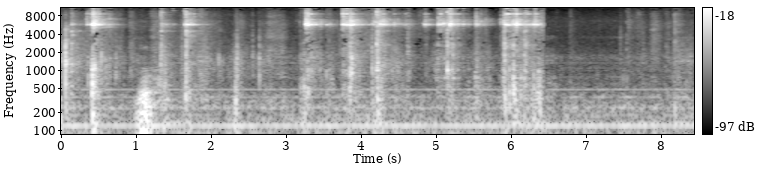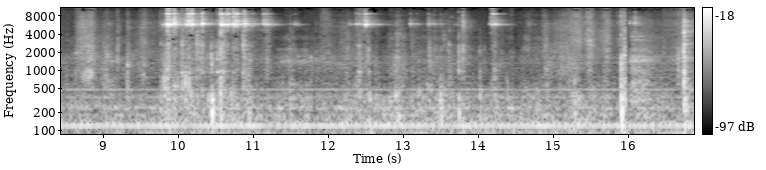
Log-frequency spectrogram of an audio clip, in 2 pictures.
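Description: Metal buckles and fittings on a tree-climbing spur's straps clinking and jingling in short bursts as the spur is strapped onto the leg, with a second flurry of clinks about ten seconds in.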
